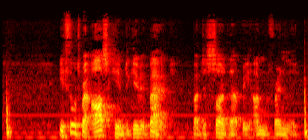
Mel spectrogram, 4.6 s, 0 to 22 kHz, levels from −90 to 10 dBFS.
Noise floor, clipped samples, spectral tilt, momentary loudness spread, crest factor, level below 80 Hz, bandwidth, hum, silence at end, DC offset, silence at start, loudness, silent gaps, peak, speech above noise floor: -49 dBFS; under 0.1%; -6 dB/octave; 13 LU; 22 dB; -56 dBFS; 14.5 kHz; none; 0 s; under 0.1%; 0.1 s; -22 LUFS; none; 0 dBFS; 28 dB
